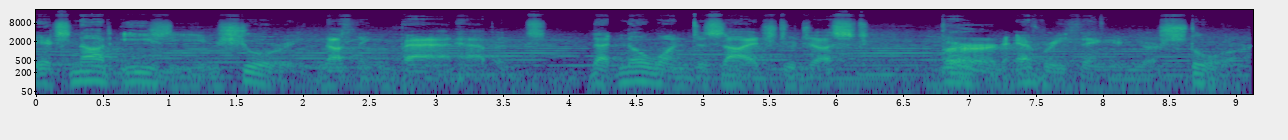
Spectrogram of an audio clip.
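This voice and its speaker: An actor playing a smug dwarf gangster in a fantasy game, threatening with mock courtesy. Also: male voice, very deep voice, lively intonation, takes it slowly, gravelly, over loud music, full character voice. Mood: menacing. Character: menacing, smug male dwarf gangster extortionist.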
